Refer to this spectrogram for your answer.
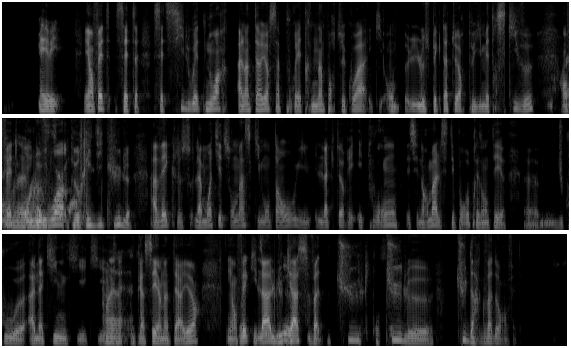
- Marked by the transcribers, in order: unintelligible speech
- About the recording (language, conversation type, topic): French, podcast, Quels éléments font, selon toi, une fin de film réussie ?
